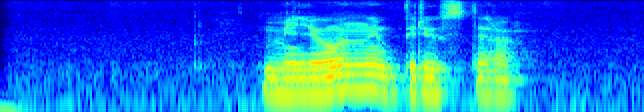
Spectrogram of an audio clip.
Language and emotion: Russian, neutral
